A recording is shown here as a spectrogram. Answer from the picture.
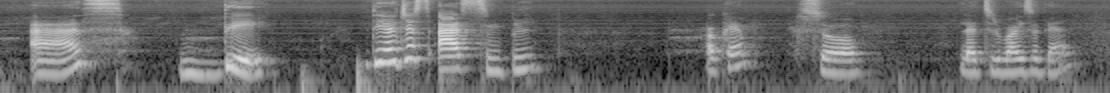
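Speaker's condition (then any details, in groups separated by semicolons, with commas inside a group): No condition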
